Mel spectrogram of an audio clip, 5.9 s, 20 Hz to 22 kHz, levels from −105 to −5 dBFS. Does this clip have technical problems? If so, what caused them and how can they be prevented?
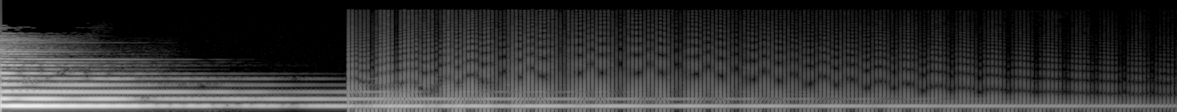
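Yes. From 1.72 s to the end of this music clip there's buffer tearing, a rattly, robotic 50 Hz buzz. The writer and the hardware reader of the ring buffer have drifted out of step, so they cross inside every period. A small slice of each buffer, under a tenth, plays audio from roughly 70 ms earlier, with hard joins on both sides. That fits periods of about 20 ms. Keeping the writer locked to the device's read position and recovering cleanly from any slip would prevent this.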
